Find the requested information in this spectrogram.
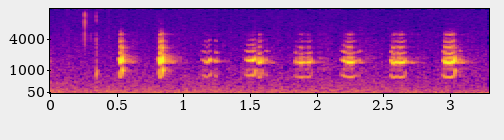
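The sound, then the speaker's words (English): A wild tom turkey calls on a crisp morning: a run of about nine short, evenly spaced yelping notes, moderately loud and clear against a quiet background, with no talking. “Turkeys will be a tom turkey in the morning when it's really crisp and there's no other sound out there can hear that for a half a mile.”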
